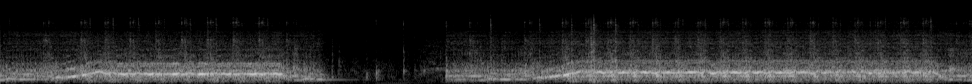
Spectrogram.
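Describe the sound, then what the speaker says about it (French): A sewing machine running a long basting stitch along a seam, a close steady whirring drone that winds up, holds, stops for about a second, then starts again and runs on. "je vais venir refaire un faux fil à la machine à coudre"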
